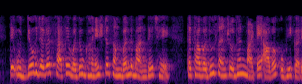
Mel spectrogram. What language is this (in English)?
Gujarati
